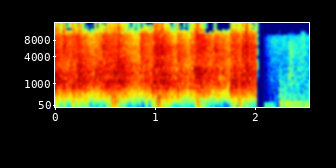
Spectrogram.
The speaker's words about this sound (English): Why don't you clap your hands together for Jesus? Was that a clap or?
